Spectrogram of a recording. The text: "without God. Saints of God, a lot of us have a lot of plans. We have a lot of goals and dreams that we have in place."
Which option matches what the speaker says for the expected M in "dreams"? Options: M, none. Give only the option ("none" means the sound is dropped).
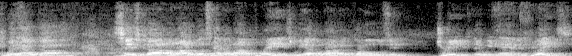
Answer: M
